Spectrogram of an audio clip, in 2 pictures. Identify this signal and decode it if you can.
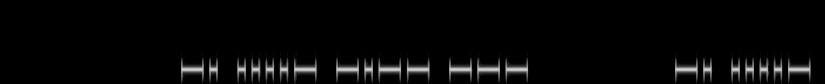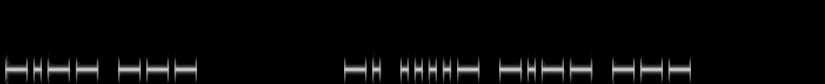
Morse code, heard as a keyed tone, about 17 wpm, 700 Hz. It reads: N4YO N4YO N4YO
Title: USA Call Signs - 4 Characters - Repeated 3x - 17wpm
